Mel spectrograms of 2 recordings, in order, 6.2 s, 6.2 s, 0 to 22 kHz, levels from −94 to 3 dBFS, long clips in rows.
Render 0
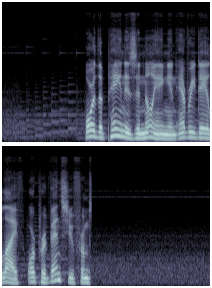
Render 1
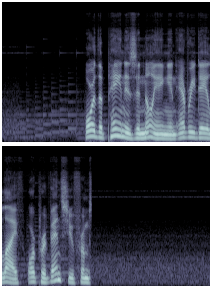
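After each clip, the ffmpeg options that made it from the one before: ffmpeg -i in.wav -af anull out.wav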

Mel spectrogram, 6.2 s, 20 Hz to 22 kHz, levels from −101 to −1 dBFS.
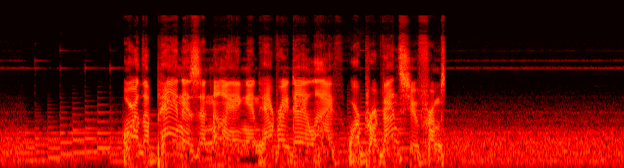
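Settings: ffmpeg -i in.wav -af "afftfilt=real='re*lt(hypot(re,im),0.126)':imag='im*lt(hypot(re,im),0.126)':win_size=1024:overlap=0.75,acompressor=threshold=-37dB:ratio=10,bandreject=frequency=182.4:width_type=h:width=4,bandreject=frequency=364.8:width_type=h:width=4,bandreject=frequency=547.2:width_type=h:width=4,bandreject=frequency=729.6:width_type=h:width=4,bandreject=frequency=912:width_type=h:width=4,bandreject=frequency=1094.4:width_type=h:width=4,bandreject=frequency=1276.8:width_type=h:width=4,bandreject=frequency=1459.2:width_type=h:width=4,bandreject=frequency=1641.6:width_type=h:width=4,volume=1.5dB" out.wav

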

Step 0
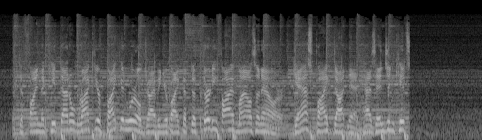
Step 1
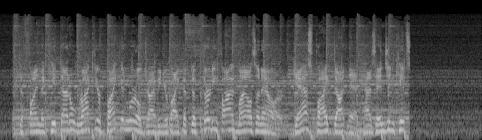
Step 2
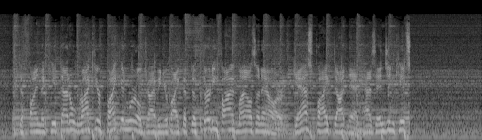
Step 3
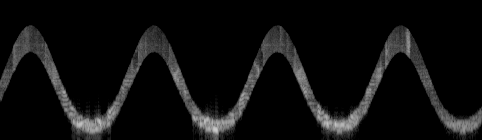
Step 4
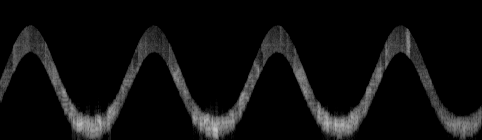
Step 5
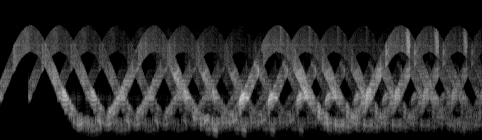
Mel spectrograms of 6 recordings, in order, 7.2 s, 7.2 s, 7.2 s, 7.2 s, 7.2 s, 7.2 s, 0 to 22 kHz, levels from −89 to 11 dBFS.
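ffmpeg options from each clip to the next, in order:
ffmpeg -i in.wav -af "highpass=56,aecho=1:1:5.6:0.42,volume=2dB" out.wav
ffmpeg -i in.wav -af "areverse,acompressor=threshold=-26dB:ratio=6,areverse,aeval=exprs='val(0)+0.00501*(sin(2*PI*60*n/s)+sin(2*PI*2*60*n/s)/2+sin(2*PI*3*60*n/s)/3+sin(2*PI*4*60*n/s)/4+sin(2*PI*5*60*n/s)/5)':channel_layout=same,volume=6dB" out.wav
ffmpeg -i in.wav -af "lowshelf=frequency=440:width_type=q:width=1.5:gain=9.5,bandreject=frequency=127.5:width_type=h:width=4,bandreject=frequency=255:width_type=h:width=4,bandreject=frequency=382.5:width_type=h:width=4,bandreject=frequency=510:width_type=h:width=4,bandreject=frequency=637.5:width_type=h:width=4,bandreject=frequency=765:width_type=h:width=4,bandreject=frequency=892.5:width_type=h:width=4,bandreject=frequency=1020:width_type=h:width=4,bandreject=frequency=1147.5:width_type=h:width=4,bandreject=frequency=1275:width_type=h:width=4,bandreject=frequency=1402.5:width_type=h:width=4,bandreject=frequency=1530:width_type=h:width=4,bandreject=frequency=1657.5:width_type=h:width=4,bandreject=frequency=1785:width_type=h:width=4,bandreject=frequency=1912.5:width_type=h:width=4,bandreject=frequency=2040:width_type=h:width=4,bandreject=frequency=2167.5:width_type=h:width=4,bandreject=frequency=2295:width_type=h:width=4,bandreject=frequency=2422.5:width_type=h:width=4,afftfilt=real='re*between(b*sr/1024,300*pow(7900/300,0.5+0.5*sin(2*PI*0.54*pts/sr))/1.41,300*pow(7900/300,0.5+0.5*sin(2*PI*0.54*pts/sr))*1.41)':imag='im*between(b*sr/1024,300*pow(7900/300,0.5+0.5*sin(2*PI*0.54*pts/sr))/1.41,300*pow(7900/300,0.5+0.5*sin(2*PI*0.54*pts/sr))*1.41)':win_size=1024:overlap=0.75" out.wav
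ffmpeg -i in.wav -af "tremolo=f=100:d=0.71" out.wav
ffmpeg -i in.wav -filter_complex "[0:a]highpass=frequency=1300:width_type=q:width=8,asplit=2[link_01][link_02];[link_02]aecho=0:1:429|858|1287|1716|2145|2574|3003:0.501|0.266|0.141|0.0746|0.0395|0.021|0.0111[link_03];[link_01][link_03]amix=inputs=2:normalize=0,volume=5.5dB" out.wav

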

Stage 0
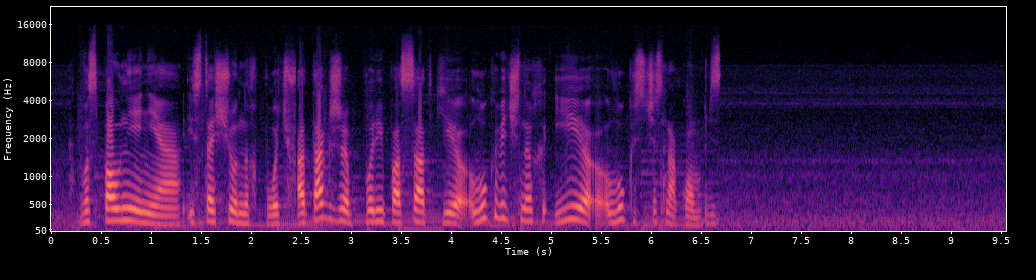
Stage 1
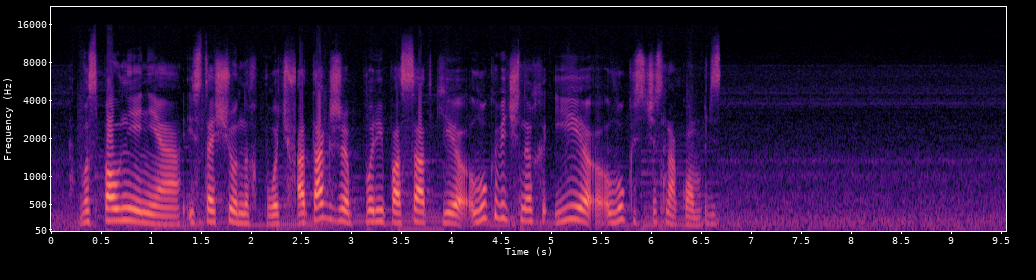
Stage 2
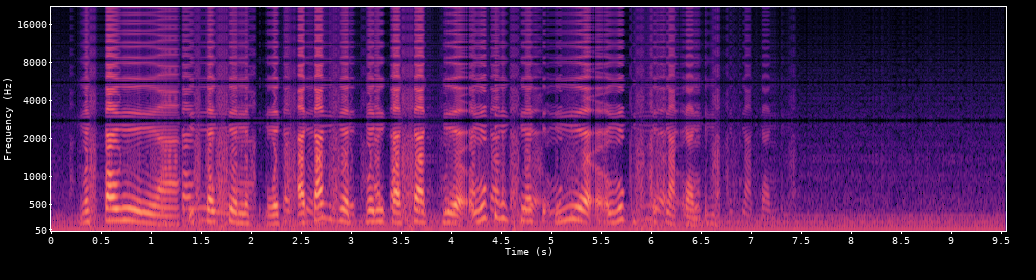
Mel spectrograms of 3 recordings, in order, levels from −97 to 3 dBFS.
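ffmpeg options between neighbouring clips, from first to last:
ffmpeg -i in.wav -af anull out.wav
ffmpeg -i in.wav -af "acrusher=samples=16:mix=1:aa=0.000001,aeval=exprs='val(0)+0.00631*(sin(2*PI*60*n/s)+sin(2*PI*2*60*n/s)/2+sin(2*PI*3*60*n/s)/3+sin(2*PI*4*60*n/s)/4+sin(2*PI*5*60*n/s)/5)':channel_layout=same,aecho=1:1:761:0.237,volume=5dB" out.wav

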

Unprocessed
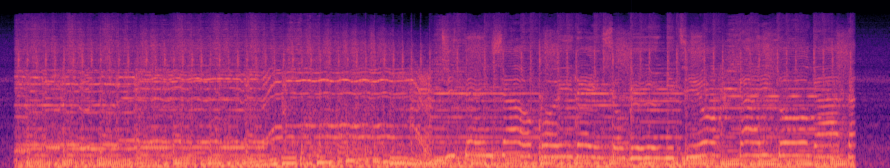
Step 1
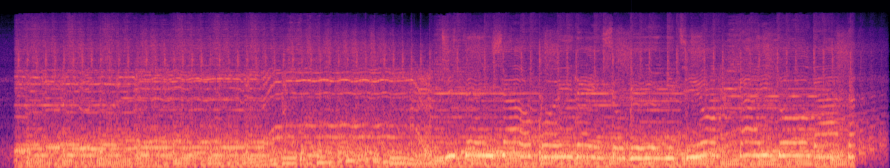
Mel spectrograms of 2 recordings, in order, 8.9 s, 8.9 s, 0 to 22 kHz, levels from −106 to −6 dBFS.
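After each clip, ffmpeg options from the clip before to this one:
ffmpeg -i in.wav -filter_complex "[0:a]equalizer=frequency=330:width=1:gain=14.5,asplit=8[link_01][link_02][link_03][link_04][link_05][link_06][link_07][link_08];[link_02]adelay=103,afreqshift=92,volume=-13dB[link_09];[link_03]adelay=206,afreqshift=184,volume=-16.9dB[link_10];[link_04]adelay=309,afreqshift=276,volume=-20.8dB[link_11];[link_05]adelay=412,afreqshift=368,volume=-24.6dB[link_12];[link_06]adelay=515,afreqshift=460,volume=-28.5dB[link_13];[link_07]adelay=618,afreqshift=552,volume=-32.4dB[link_14];[link_08]adelay=721,afreqshift=644,volume=-36.3dB[link_15];[link_01][link_09][link_10][link_11][link_12][link_13][link_14][link_15]amix=inputs=8:normalize=0,volume=1dB" out.wav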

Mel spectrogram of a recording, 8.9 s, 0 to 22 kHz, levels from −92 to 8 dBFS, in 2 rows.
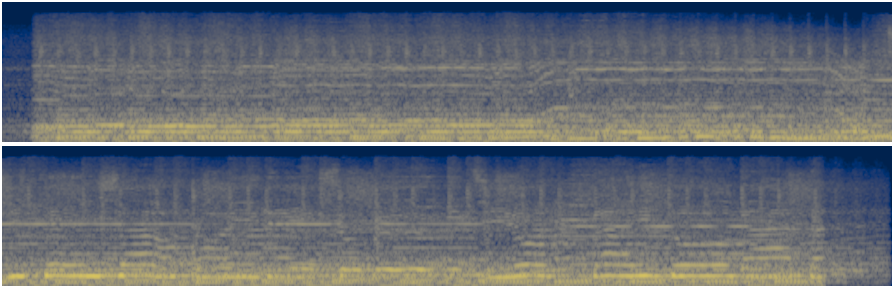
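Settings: ffmpeg -i in.wav -af "aecho=1:1:6.3:0.98" out.wav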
